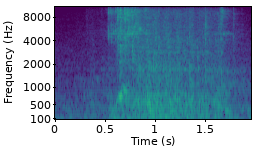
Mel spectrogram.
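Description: A domestic sewing machine stitches a seam in a tailoring class, a steady close whirring run that starts abruptly and continues to the end.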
